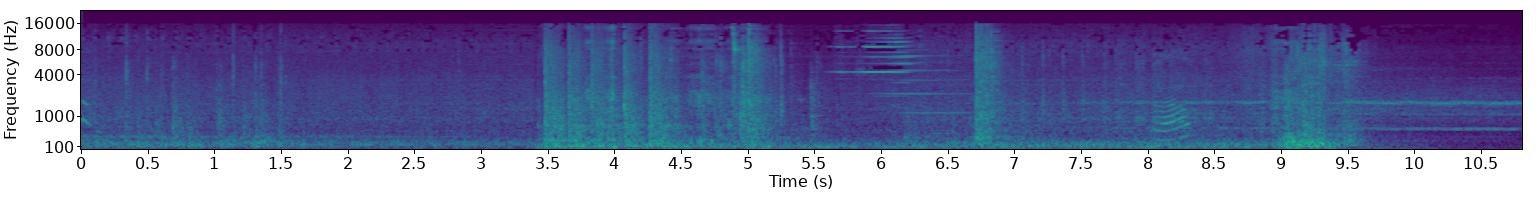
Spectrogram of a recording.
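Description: Horror-film soundtrack: a van's engine running, then a sudden loud struggle with a sliding door and a sharp bang, a short cry, and a held music tone near the end.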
